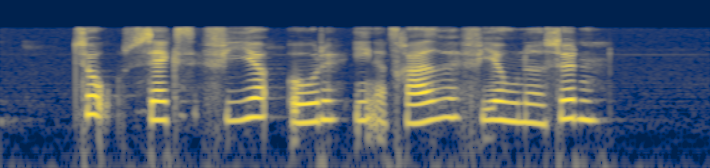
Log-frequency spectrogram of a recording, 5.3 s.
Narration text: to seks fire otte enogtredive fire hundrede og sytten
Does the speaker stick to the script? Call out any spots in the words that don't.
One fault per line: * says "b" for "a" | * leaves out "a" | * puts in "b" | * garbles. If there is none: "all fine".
all fine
